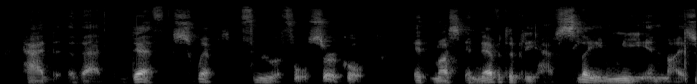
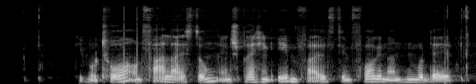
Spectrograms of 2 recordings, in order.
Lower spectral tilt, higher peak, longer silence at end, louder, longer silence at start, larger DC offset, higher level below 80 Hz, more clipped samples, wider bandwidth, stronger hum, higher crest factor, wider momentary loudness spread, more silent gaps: second, -3.5 dB/octave vs -7 dB/octave; second, -16 dBFS vs -2 dBFS; second, 0 s vs 0.25 s; second, -37 LUFS vs -19 LUFS; second, 0.25 s vs 0.8 s; neither; second, -68 dBFS vs -58 dBFS; neither; about the same, 16 kHz vs 16.5 kHz; neither; first, 22 dB vs 16 dB; first, 12 LU vs 4 LU; neither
